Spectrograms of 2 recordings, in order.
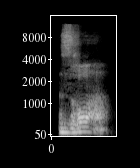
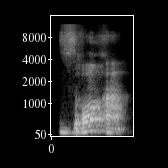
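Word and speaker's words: זרוע: Zroa. Zroa. Zora. Zroa. Like draw or zora? Like the Z.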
